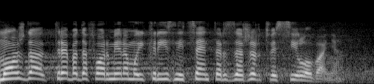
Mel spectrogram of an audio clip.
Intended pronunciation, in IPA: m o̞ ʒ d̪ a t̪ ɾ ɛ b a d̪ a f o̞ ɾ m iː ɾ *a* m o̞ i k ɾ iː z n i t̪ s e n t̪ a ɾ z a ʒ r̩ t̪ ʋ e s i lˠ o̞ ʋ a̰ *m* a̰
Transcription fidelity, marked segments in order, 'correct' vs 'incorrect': correct, incorrect: ɲ

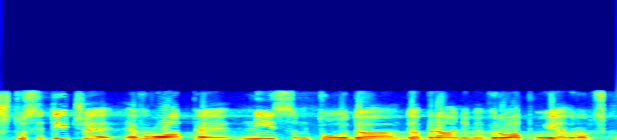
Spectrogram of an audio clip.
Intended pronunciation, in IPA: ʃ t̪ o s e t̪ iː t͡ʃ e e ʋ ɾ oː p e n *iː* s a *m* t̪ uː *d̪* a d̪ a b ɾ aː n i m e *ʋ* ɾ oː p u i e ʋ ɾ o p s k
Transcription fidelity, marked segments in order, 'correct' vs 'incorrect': correct, correct, correct, correct

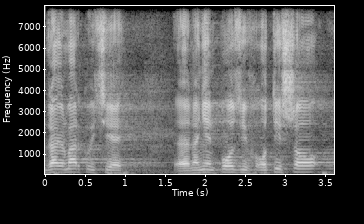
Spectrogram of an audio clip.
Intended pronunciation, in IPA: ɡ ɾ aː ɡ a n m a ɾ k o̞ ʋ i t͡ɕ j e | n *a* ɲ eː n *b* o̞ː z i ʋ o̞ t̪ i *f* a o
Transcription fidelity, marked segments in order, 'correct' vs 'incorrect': correct, incorrect: p, incorrect: ʃ

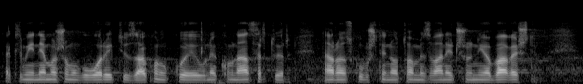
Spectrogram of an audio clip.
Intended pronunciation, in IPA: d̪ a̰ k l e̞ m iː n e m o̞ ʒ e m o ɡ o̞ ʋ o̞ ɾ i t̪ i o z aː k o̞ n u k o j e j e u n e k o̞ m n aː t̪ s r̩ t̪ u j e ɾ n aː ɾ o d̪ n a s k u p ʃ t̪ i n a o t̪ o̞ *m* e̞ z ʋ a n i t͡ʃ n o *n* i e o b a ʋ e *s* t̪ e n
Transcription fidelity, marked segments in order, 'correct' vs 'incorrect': correct, correct, incorrect: ʃ

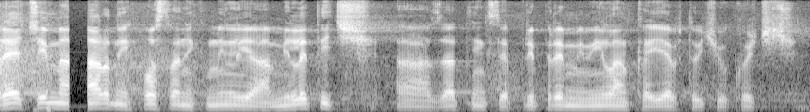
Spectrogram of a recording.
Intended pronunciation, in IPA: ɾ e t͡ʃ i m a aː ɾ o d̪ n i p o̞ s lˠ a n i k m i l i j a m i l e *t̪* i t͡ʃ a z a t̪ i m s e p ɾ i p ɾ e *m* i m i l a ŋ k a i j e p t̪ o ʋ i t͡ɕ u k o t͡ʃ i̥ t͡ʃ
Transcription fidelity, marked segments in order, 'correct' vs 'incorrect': correct, correct

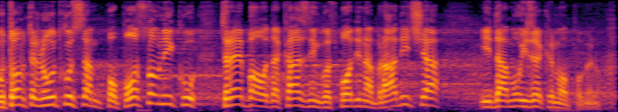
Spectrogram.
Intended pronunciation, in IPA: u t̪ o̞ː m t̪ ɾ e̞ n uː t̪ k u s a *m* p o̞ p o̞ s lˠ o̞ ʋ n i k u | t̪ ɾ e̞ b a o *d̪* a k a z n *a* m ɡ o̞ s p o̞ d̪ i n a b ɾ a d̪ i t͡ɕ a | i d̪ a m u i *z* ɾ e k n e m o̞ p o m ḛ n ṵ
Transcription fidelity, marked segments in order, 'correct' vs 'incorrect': correct, correct, incorrect: i, correct

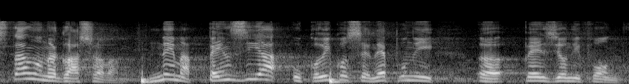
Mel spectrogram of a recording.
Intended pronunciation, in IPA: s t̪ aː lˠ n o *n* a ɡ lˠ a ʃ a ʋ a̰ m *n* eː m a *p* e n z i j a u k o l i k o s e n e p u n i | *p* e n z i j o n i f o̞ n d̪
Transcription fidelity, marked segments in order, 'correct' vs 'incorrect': correct, correct, correct, correct

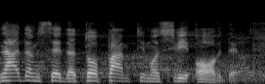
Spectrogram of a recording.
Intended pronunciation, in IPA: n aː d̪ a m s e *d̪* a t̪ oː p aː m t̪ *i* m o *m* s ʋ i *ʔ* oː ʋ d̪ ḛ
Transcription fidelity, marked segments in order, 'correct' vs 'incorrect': correct, correct, incorrect: none, correct

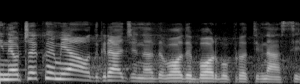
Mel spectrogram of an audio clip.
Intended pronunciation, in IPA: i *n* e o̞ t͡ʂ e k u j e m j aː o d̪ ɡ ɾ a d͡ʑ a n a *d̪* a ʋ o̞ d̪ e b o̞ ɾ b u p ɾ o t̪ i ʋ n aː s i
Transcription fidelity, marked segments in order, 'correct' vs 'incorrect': correct, correct

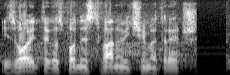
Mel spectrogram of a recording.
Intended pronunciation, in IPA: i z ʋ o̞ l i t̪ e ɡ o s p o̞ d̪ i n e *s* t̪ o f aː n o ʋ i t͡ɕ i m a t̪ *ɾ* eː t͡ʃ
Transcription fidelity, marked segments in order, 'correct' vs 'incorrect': correct, correct

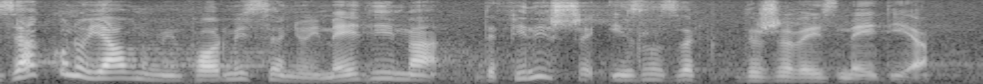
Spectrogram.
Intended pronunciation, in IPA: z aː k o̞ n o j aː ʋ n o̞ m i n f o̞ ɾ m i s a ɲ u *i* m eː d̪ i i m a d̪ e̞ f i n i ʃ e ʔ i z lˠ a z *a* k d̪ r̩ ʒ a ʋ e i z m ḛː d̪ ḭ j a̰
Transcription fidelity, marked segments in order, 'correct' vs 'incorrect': correct, correct

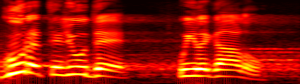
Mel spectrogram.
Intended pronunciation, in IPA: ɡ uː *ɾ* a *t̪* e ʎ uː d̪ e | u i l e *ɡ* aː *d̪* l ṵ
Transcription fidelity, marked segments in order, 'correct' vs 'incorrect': correct, correct, correct, incorrect: none

